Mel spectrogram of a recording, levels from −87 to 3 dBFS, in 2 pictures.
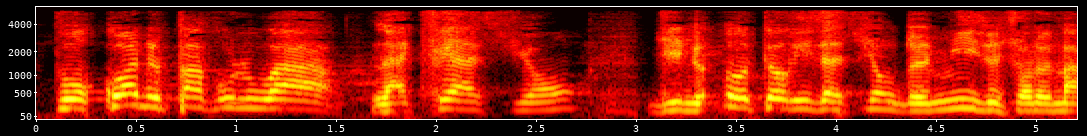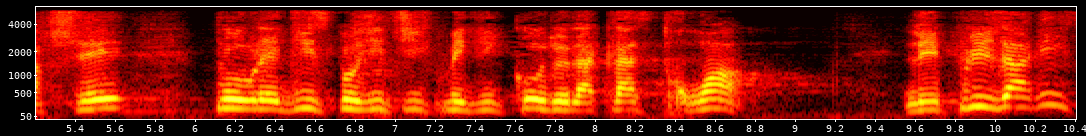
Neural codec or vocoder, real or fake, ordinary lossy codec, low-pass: codec, 44.1 kHz, 2.6 kbps, SNAC; fake; MP3, 32 kbps; 5.4 kHz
